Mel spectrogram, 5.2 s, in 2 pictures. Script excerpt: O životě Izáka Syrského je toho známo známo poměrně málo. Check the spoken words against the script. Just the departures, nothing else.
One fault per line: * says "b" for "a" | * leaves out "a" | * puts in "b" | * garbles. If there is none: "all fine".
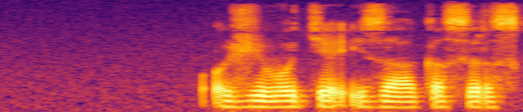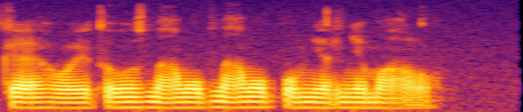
all fine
